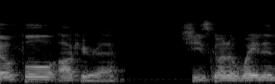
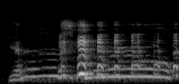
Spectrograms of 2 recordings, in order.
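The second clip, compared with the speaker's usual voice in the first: very high, cheering shriek; cheering yell; 6 dB louder than usual. Retold or imitated. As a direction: shriek it out in delight. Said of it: "Lynn yelling".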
